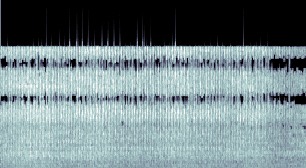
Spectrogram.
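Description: Steady diesel clatter at about four beats a second, holding an even idle with no stumbling or hunting; the engine is running healthily.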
